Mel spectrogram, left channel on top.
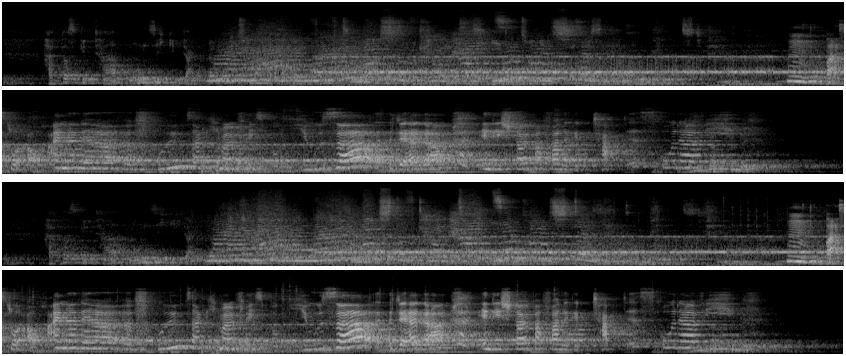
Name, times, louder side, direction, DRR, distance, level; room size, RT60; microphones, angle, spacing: voice 1, 0.0-7.0 10.0-10.1 10.4-10.9 11.2-11.5 15.3-16.0, left 1 dB, 65° left, 2 dB, 0.9 m, -38 dB
sound 1, 1.1-6.6 7.0-8.8 9.1-9.8 10.1-11.4 11.8-11.9 12.1-12.3 12.6-12.7 13.6-13.7 13.9-14.2 14.7-15.0, right 2 dB, 50° right, 0.9 m, -36 dB
sound 2, 3.1-14.2, left 1 dB, 35° left, 0.5 m, -34 dB
sound 3, 4.6-5.5 5.9-6.7 7.1-10.2 10.4-13.8, right 2 dB, 85° right, 0.9 m, -42 dB
voice 2, 7.8-11.0 11.3-15.7, right 3 dB, 25° right, 5 dB, 0.4 m, -26 dB
7.0 x 3.5 x 5.6 m, 2.1 s
head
